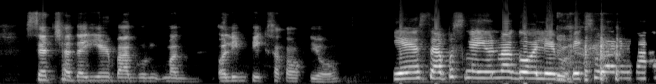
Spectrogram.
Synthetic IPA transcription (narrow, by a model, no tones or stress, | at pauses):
sɛt̪̚t͡ʃɐd̪ɐjiɹbaːɡomɐɡ̚ | ʔolimpɪksɐt̪oːkjo | jɛst̪aposŋɐjonmɐɡoʔolɪmpɪkswɐlaːnɐŋba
